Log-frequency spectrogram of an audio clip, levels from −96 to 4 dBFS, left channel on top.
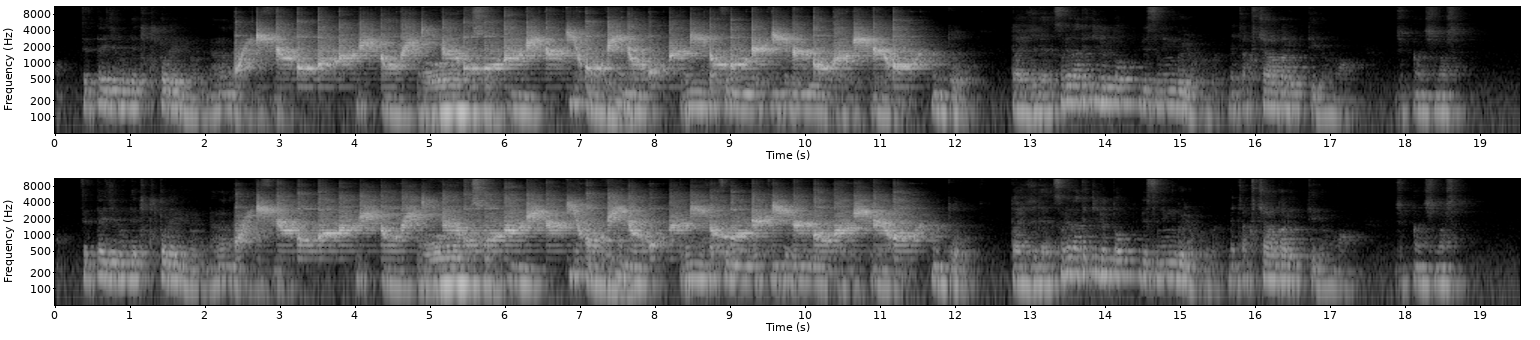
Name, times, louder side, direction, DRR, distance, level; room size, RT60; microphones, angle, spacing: voice 1, 0.4-3.1 4.0-4.1 4.3-4.7 6.0-6.4 6.8-7.9 8.3-11.3 11.7-12.1 12.7-17.2 17.9-18.6, equal, 35° right, -5 dB, 2.3 m, -41 dB
sound 1, 2.4-11.5, left 1 dB, 35° left, 1.1 m, -26 dB
voice 2, 4.8-5.9 7.3-7.6, equal, 15° right, -11 dB, 1.4 m, -33 dB
9.6 x 5.0 x 2.5 m, 0.86 s
head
